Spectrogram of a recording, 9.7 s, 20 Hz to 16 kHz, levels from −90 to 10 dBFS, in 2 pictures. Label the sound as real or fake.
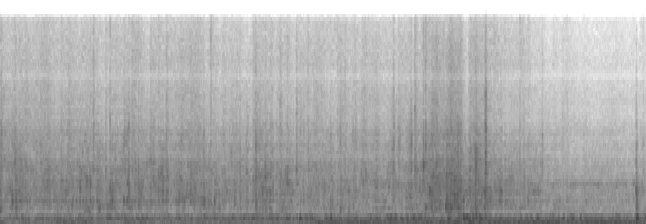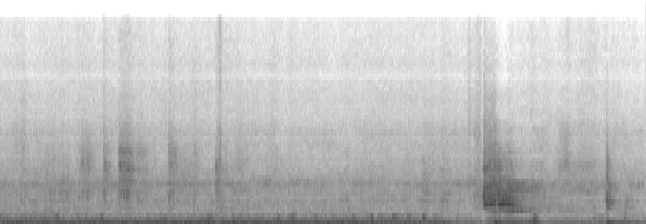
fake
